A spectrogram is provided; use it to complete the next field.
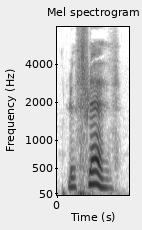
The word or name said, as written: fleuve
